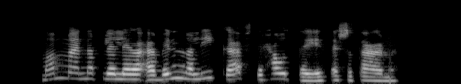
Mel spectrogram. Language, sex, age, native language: Icelandic, female, 30-39, Icelandic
